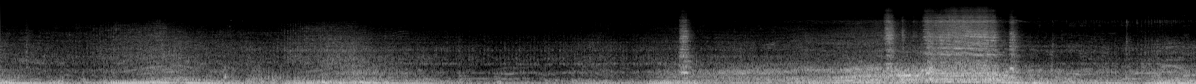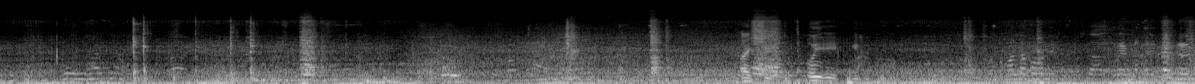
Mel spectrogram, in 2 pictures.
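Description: A small electric motor whirs and whines as it climbs.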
